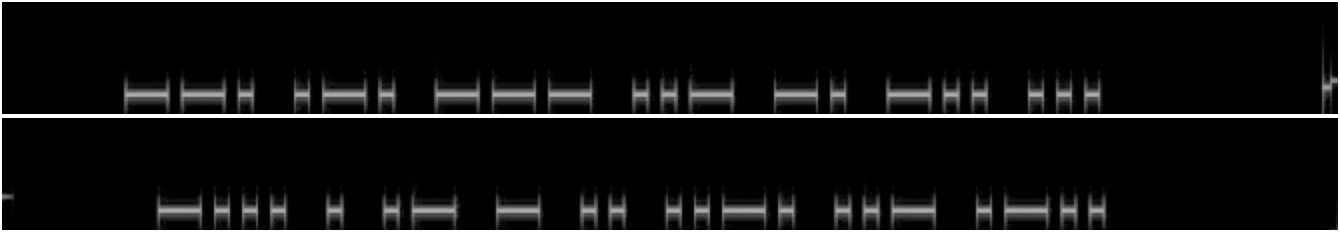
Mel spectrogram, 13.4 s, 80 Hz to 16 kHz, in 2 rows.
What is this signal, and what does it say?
Morse code, heard as a keyed tone, about 17 wpm, 700 Hz. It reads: GROUNDS BEATIFUL
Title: Sentences from Top 1300 Words - New Word Drill - 17wpm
